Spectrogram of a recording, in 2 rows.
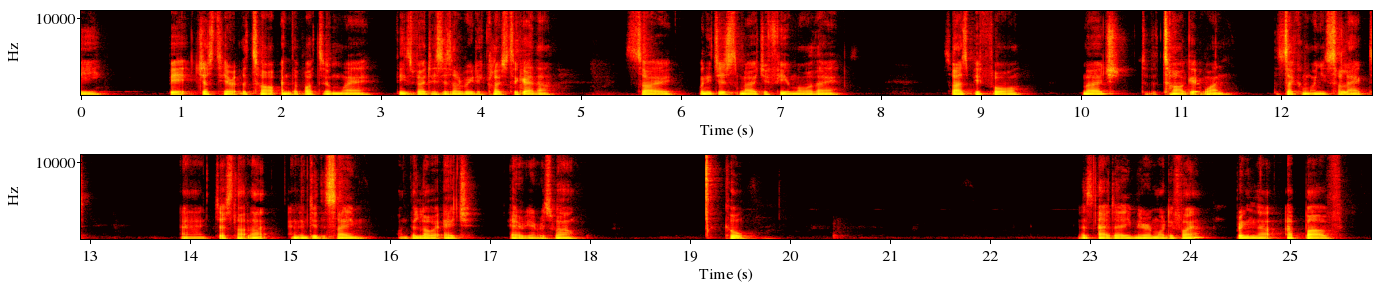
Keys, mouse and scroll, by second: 0.3-0.7 scroll up 1, 0.7 click, 0.8 Tab, 1.3 shift+middle click, 2.0-2.9 scroll up 4, 2.9-4.7 scroll up 1, 4.7-8.1 shift+middle drag, 8.1 click, 8.9-10.7 middle drag, 10.7-11.5 scroll up 1, 11.5 click, 14.0 m, 14.7 click, 16.1 m, 16.2 click, 16.3 scroll down 1, 16.5-17.8 shift+middle drag, 17.8 Tab, 17.9 middle click, 18.3 Tab, 18.4 shift+middle click, 18.9-19.3 scroll up 3, 19.0 shift+middle click, 19.3 click, 19.8 m, 20.0 click, 20.3 m, 20.4 Tab, 20.6 click, 20.7 scroll down 2, 20.8-21.3 middle drag, 21.3-21.6 scroll down 2, 21.6 shift+middle drag, 21.9-24.2 shift+scroll up 1, 24.2-25.8 drag.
